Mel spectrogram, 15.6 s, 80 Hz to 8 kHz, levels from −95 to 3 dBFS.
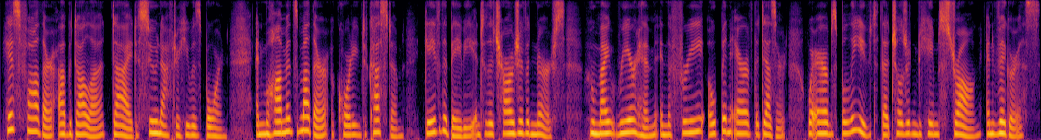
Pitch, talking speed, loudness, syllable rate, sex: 210 Hz, 175 wpm, -18 LUFS, 5.1 syllables/s, female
